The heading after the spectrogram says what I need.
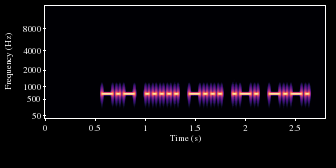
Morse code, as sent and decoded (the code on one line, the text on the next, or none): -.- ..... -... .-. -.-.
K5BRC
